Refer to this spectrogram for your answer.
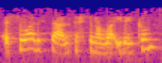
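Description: A woman's voice: on the high side, husky. A woman from Kuwait calling in, politely rattling through her questions. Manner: polite, rushed list of questions. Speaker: caller. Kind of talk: phoned-in question. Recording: tinny phone line.

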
